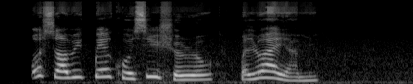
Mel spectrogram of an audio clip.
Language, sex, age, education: Yoruba, female, 15-29, tertiary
